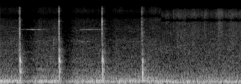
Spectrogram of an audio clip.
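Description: A cleaver chops through roast goose on a wooden chopping block.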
